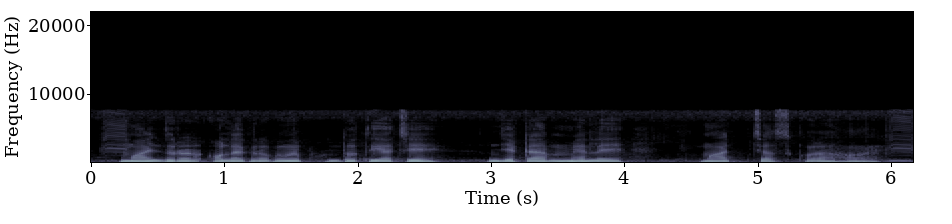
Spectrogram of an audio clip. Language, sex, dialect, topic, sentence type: Bengali, male, Jharkhandi, agriculture, statement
